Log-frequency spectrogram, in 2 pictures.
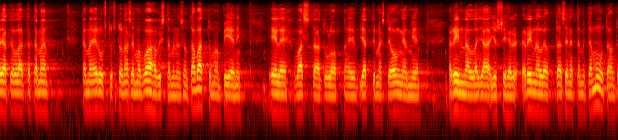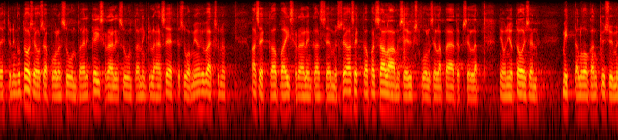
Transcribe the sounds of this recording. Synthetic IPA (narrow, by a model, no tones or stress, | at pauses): ɑjɑt̪elːɑːet̪ːæt̪æmæ | t̪æmæerust̪ust̪onɑsemɑʋʋɑhʋist̪ɑminenseont̪ɑʋɑt̪ːomɑmpieni | ʔeleʋɑst̪ɑːnt̪ulonæiejæt̪ːimæist̪eoŋːelmie | rinːɑlːejɑjossiherrinːɑlːeot̪ːɑːsenet̪ːæmit̪æmuːt̪ɑont̪eht̪yniːŋkut̪oˑiseosɑpuolensuːnt̪ɑːelikːæisrɑelinsuːnt̪ɑːniŋkylːˑæhænseet̪ːæsuomiohyʋæksyny | ɑsekːɑupɑisrɑeliŋkɑnsːɑjɑmyøsseɑsekːɑupɑnsɑlɑːmiseykspuoliselːɑpæːt̪økselːænionjot̪oisen | mit̪ːɑluokɑŋkysymy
